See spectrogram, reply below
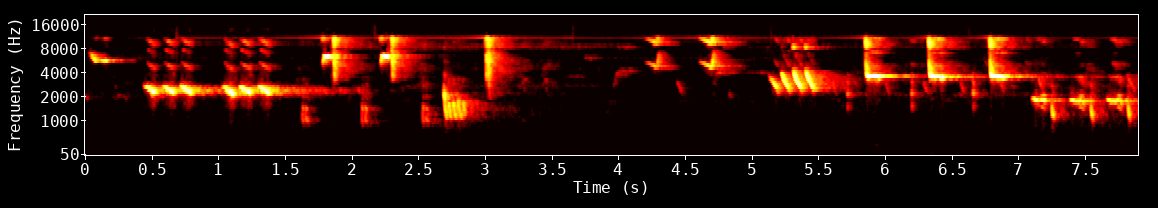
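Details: Song of the thrush nightingale, varied phrases of rapid repeated chirps, clicks and high pure whistles, separated by short pauses, ending in a series of descending tonal notes.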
